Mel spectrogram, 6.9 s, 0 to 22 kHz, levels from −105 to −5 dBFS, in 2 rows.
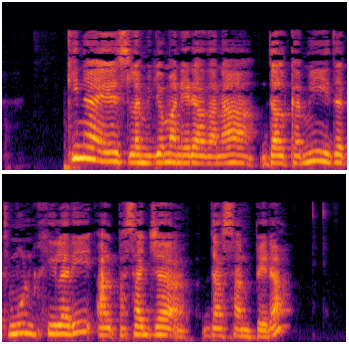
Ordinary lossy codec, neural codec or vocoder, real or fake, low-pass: MP3, 48 kbps; none; real; 10.8 kHz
